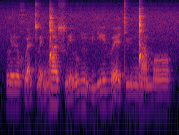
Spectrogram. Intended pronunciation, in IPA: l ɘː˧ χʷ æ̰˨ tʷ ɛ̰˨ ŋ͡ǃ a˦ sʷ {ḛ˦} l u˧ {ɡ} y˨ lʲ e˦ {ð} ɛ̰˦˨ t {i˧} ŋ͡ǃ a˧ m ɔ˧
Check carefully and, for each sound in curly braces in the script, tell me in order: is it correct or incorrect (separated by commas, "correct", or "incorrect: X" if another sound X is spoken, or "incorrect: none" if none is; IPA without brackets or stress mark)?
incorrect: ḛ˨, incorrect: ŋ, incorrect: v, incorrect: y˧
